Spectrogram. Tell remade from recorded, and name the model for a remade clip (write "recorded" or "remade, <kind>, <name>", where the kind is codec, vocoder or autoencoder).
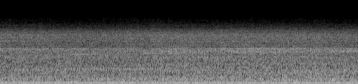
recorded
